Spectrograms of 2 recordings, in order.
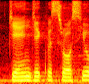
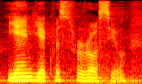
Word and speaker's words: Jean-Jacques Rousseau: It's dominantly called as Jean-Jacques Rousseau, but in French, J is not pronounced, so the original pronunciation of it is Jean-Jacques Rousseau.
